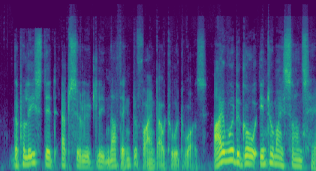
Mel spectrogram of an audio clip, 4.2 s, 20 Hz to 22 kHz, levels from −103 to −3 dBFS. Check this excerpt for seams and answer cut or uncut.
cut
